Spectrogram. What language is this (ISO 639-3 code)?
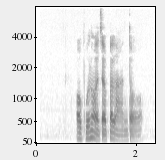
yue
